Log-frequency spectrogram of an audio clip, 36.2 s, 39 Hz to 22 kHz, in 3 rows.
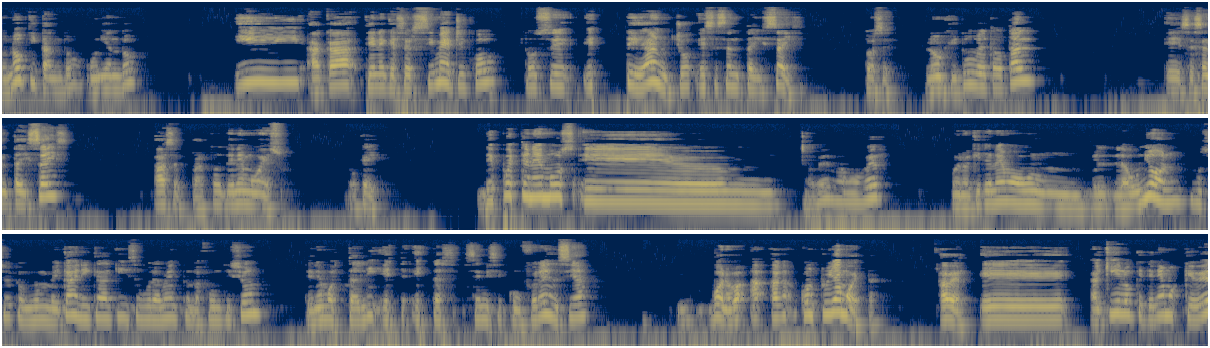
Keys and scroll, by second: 11.6 6.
